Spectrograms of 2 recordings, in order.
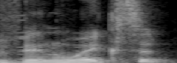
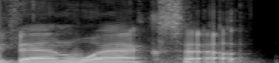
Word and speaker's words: Vnwxt: host in historic brawl are you wondering if I said Vin Wix it properly yes I did or that's the Canon pronunciation According to some advertising that was on Twitch for anyone who cares about that sort of thing sorry to the person who wanted it to be van wax hat um anyway so the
